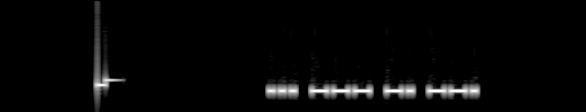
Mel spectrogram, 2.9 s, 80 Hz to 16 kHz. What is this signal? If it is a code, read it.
Morse code, heard as a keyed tone, about 46 wpm, 700 Hz. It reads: SONG
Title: Sentences from Top 400 Words - New Word Drill - 45wpm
